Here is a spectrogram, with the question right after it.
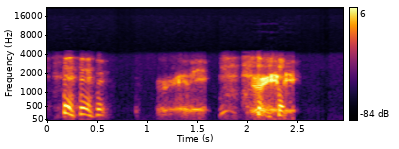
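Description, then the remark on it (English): A voice imitates a frog croak with low, throaty, burp-like sounds: two quick croaks, a pause, then two longer drawn-out gurgling croaks, fairly loud and with no words spoken. “Like, you were making weird frog noises before.”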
